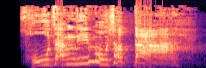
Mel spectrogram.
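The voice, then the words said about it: Lively, cheerful shouting voice. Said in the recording (Korean): “발랄한 목소리로 외치며”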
